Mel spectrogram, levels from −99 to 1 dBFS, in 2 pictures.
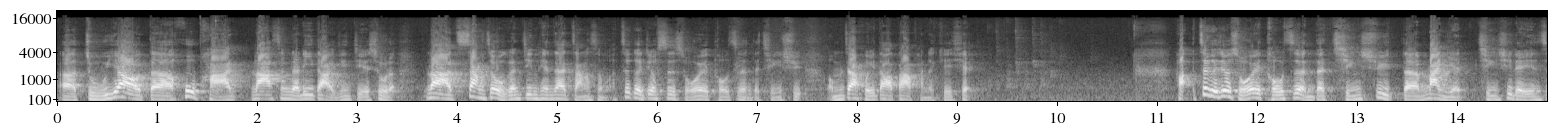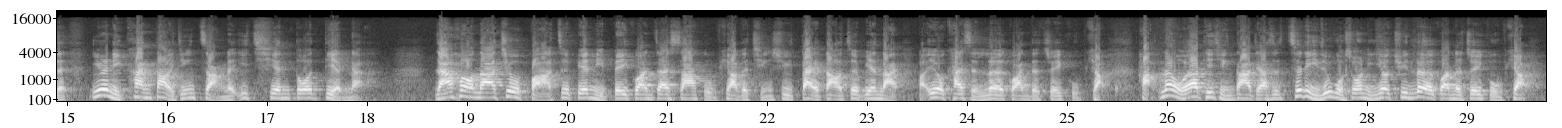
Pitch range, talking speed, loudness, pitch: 105-155 Hz, 280 characters per minute, -13 LUFS, 135 Hz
